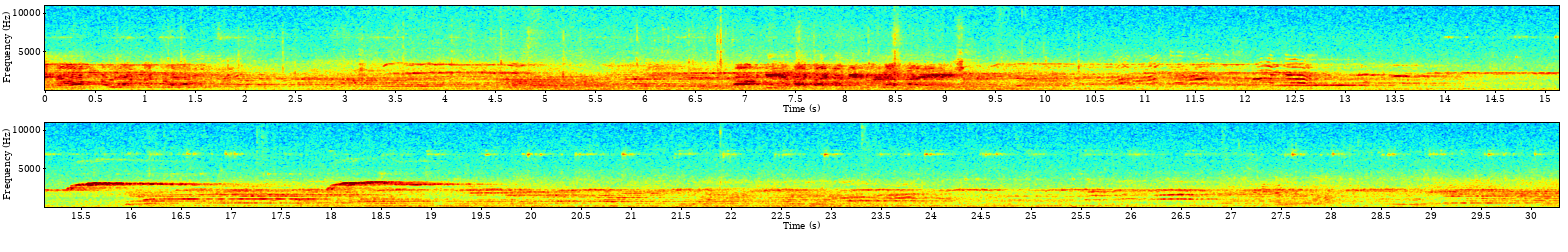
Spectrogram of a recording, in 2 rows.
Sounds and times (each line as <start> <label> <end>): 0.0 neighbours booing 14.5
